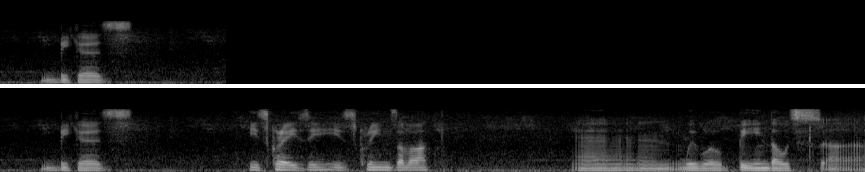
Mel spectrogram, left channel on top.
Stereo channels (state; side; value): drops out; left; at 2.2 s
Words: because he's crazy, he screams a lot, and we will be in those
